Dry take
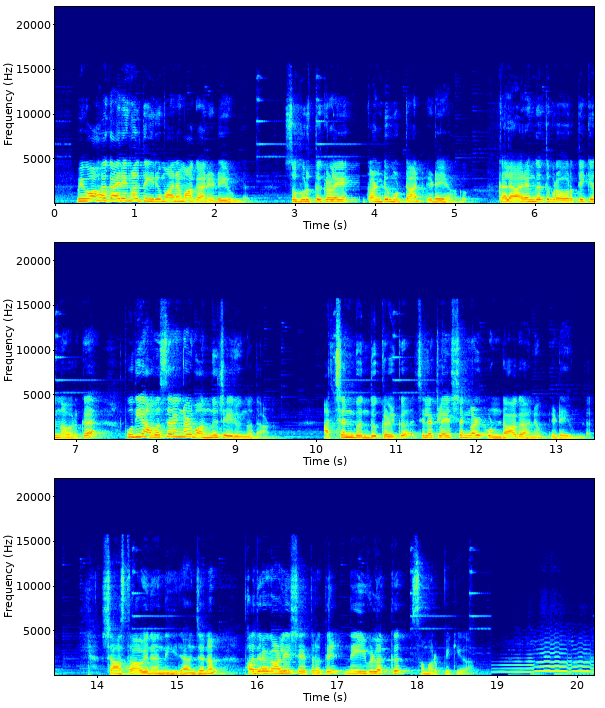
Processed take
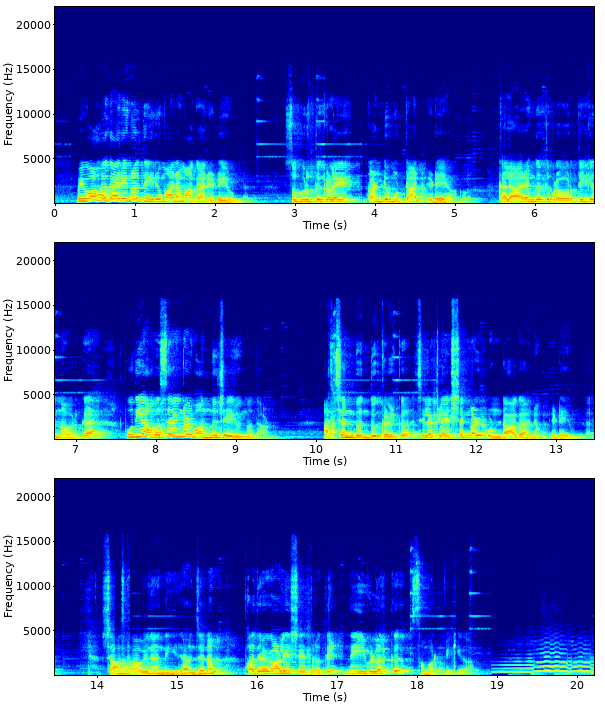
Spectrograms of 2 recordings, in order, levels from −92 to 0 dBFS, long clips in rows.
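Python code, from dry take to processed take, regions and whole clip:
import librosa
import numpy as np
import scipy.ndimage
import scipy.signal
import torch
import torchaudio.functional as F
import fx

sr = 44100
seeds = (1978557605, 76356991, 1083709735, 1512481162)

y = fx.chain(x, sr, fx.lowpass(hz=1400.0, slope=6),
    fx.transient(attack_db=-6, sustain_db=11), at=(14.22, 14.64))
y = scipy.signal.sosfilt(scipy.signal.butter(2, 63.0, 'highpass', fs=sr, output='sos'), y)
y = fx.high_shelf(y, sr, hz=5200.0, db=-5.5)
y = fx.sustainer(y, sr, db_per_s=94.0)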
